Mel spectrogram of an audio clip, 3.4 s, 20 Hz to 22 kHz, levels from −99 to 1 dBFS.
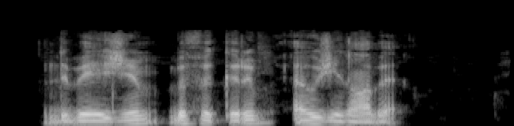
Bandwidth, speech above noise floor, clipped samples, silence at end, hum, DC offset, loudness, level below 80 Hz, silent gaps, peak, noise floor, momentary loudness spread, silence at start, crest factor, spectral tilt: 7.8 kHz; over 65 dB; under 0.1%; 0.8 s; none; under 0.1%; -26 LUFS; -60 dBFS; none; -10 dBFS; under -90 dBFS; 9 LU; 0.3 s; 16 dB; -6 dB/octave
